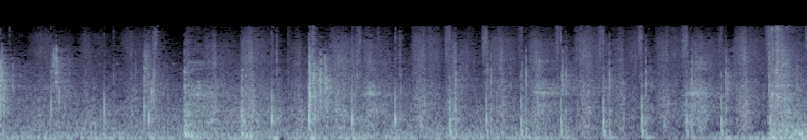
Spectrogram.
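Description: Footsteps thud along a hard floor.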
